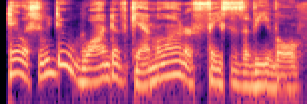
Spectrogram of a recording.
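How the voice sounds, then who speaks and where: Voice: mid-range voice, sing-song, fairly quick, husky, dull audio. A live streamer chatting casually in a rambling, giggly way and swearing freely. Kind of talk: casual livestream chat.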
